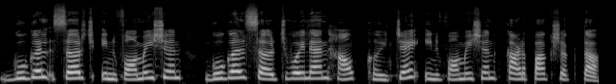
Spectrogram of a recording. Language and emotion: Goan Konkani, neutral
